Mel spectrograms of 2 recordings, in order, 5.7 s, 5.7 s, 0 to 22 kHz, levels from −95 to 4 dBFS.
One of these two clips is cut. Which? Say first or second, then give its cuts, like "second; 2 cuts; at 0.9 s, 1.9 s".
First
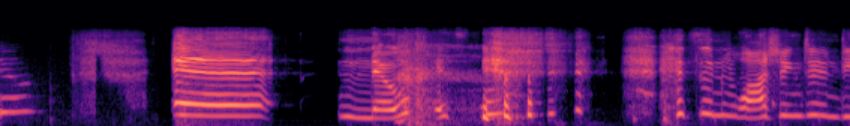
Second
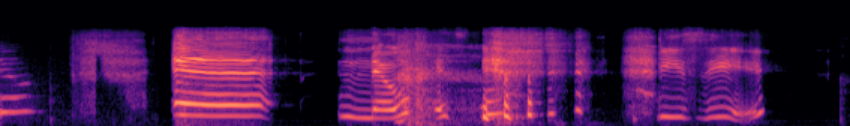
second; 1 cut; at 4.4 s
